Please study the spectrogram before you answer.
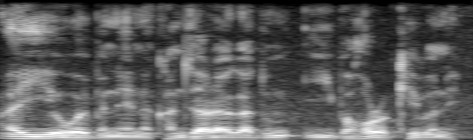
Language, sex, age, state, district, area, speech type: Manipuri, male, 45-60, Manipur, Imphal West, rural, spontaneous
